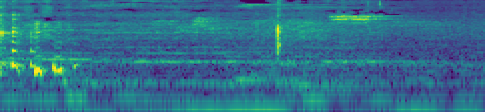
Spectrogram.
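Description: A baby's short vocal sound with a wavering pitch in the first moment, over steady background music; a single click about halfway through.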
